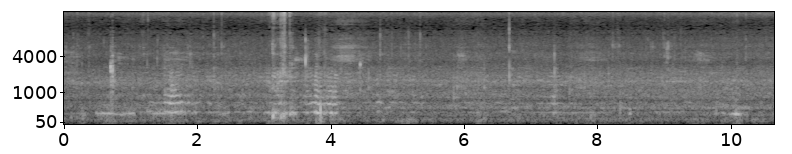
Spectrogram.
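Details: Honey bee colony relocated to a cardboard box, following its captured queen; a continuous low drone with bursts of louder buzzing and a few clicks and taps from handling.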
